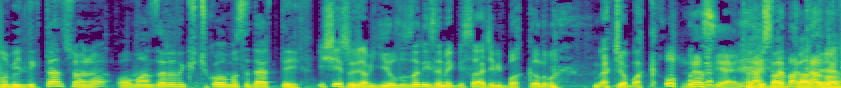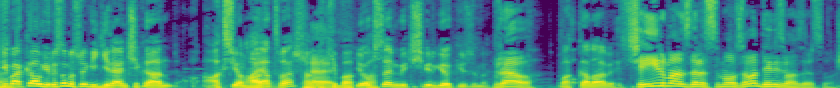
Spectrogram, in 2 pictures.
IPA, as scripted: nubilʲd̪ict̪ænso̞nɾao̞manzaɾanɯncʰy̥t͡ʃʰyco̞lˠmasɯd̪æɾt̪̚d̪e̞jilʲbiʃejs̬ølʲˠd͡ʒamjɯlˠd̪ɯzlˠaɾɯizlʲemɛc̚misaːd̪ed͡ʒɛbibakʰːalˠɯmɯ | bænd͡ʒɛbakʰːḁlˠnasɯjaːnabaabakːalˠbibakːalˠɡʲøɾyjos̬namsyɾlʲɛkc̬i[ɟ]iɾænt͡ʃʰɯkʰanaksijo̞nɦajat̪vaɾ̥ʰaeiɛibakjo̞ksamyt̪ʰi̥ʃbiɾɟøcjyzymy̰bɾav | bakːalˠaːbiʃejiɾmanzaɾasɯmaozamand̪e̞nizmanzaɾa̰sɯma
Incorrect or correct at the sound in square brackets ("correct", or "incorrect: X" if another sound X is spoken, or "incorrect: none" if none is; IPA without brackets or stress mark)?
correct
